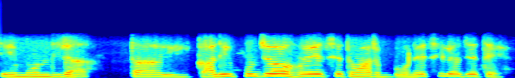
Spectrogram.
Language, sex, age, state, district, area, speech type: Bengali, female, 45-60, West Bengal, Dakshin Dinajpur, urban, conversation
